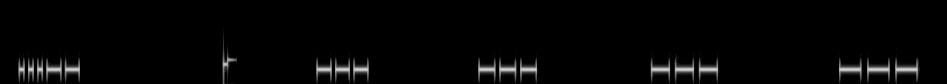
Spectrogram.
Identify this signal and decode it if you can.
Morse code, heard as a keyed tone, about 23 wpm, spaced as for 7 wpm, 700 Hz. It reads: 3 OOOO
